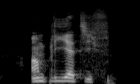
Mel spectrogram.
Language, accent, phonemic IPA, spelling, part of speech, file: French, France, /ɑ̃.pli.ja.tif/, ampliatif, adjective, LL-Q150 (fra)-ampliatif.wav
- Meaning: ampliative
